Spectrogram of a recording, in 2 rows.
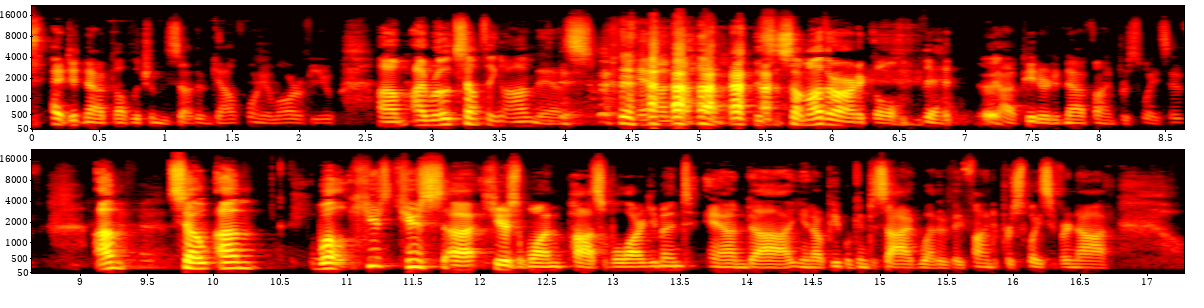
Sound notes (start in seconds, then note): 4.0 laughter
